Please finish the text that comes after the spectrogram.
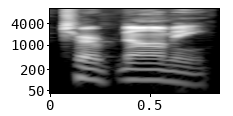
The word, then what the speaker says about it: Terpnami: Terpnami. Turpman. Nami, like a tsunami, Oh, but yeah.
